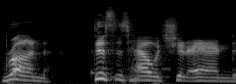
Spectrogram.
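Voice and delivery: acted-out scream. Players plan an ending where Eva screams to them: acting out a scream. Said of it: "she screams to you".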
